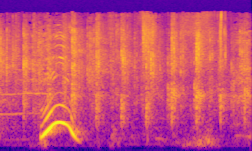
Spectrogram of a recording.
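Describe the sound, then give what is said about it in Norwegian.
Audience applause: a scattered patter of claps running throughout, opened by a single loud rising-and-falling whoop of cheering near the start. “Kan vi få en applaus for det?”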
